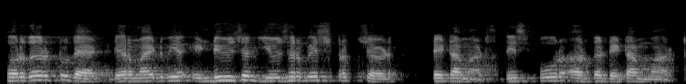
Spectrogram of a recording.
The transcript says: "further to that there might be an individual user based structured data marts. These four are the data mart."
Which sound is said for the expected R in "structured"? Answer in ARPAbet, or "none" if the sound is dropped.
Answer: R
